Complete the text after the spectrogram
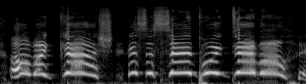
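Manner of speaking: terrified, very high, very loud scream. Narrating a player's swooping arrival, voicing the panicking townsfolk: panicked townsfolk cry. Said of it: "they they begin to panic for a moment".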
